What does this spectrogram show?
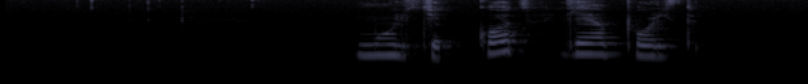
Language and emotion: Russian, neutral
